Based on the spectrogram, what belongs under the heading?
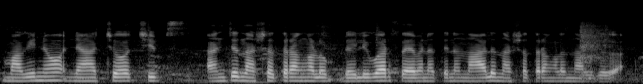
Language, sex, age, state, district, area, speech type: Malayalam, female, 45-60, Kerala, Alappuzha, rural, read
